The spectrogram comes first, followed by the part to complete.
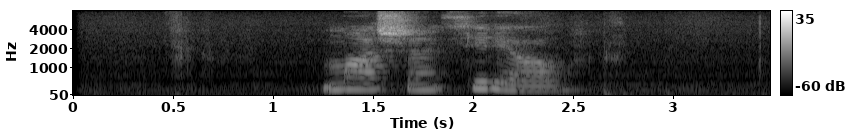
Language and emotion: Russian, neutral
